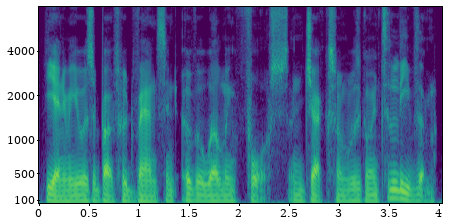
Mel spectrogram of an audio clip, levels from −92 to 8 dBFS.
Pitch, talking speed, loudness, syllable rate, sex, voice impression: 85 Hz, 240 wpm, -19 LUFS, 7.1 syllables/s, male, masculine, adult-like, slightly thick, slightly fluent, cool, intellectual, slightly calm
